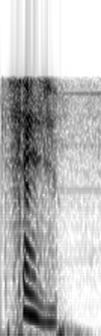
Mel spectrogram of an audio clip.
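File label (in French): "seize", French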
